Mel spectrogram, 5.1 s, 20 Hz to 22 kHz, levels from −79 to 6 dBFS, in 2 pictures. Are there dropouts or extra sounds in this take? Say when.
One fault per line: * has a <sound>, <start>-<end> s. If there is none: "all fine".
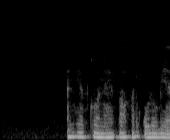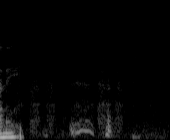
* has a laugh, 3.0-4.4 s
